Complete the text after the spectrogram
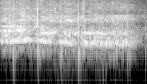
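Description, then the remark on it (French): A large crowd of football supporters chants and shouts together in unison on the Champs-Élysées late in the evening, their voices loud and sustained, punctuated by steady rhythmic claps or beats roughly three times a second. “Sur les Champs-Élysées, encadrés par un important dispositif de sécurité, les supporters auront donné de la voix jusqu'à tard dans la soirée sans incident majeur,”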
